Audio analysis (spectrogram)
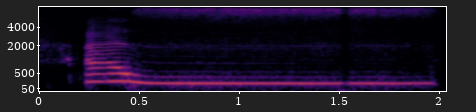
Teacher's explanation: Az tu desiran. Tapi dia tidak ada melepaskan udara. Dia tetap berdesir tapi tidak melepaskan udara.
